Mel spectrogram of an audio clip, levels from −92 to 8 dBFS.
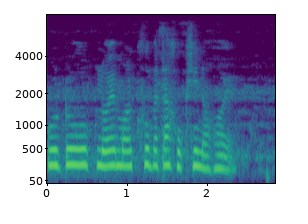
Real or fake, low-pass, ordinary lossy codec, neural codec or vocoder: fake; 7.2 kHz; none; vocoder, 44.1 kHz, 128 mel bands every 512 samples, BigVGAN v2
